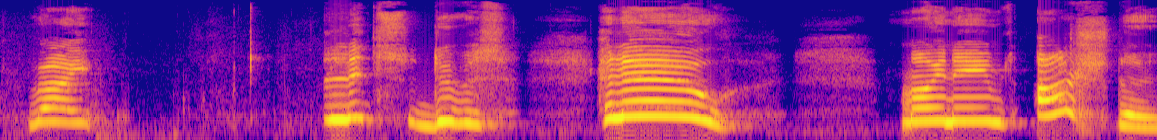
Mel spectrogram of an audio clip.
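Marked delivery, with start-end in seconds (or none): 3.0-5.8 put-on slow London accent, each word deliberate. Doing an impression of a friend from London: imitating Ashton with a London accent. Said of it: "I think that sounds like someone from London".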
